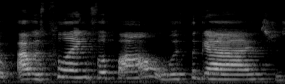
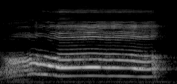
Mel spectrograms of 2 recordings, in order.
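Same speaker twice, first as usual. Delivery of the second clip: mock pained moan; 9 semitones higher, 4 dB louder than usual.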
